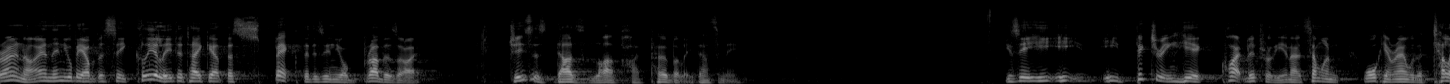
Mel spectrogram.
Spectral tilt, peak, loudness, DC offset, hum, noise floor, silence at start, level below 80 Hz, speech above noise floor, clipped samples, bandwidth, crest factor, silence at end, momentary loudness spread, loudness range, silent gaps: -5 dB/octave; -16 dBFS; -37 LUFS; under 0.1%; none; -77 dBFS; 0 s; -70 dBFS; 41 dB; under 0.1%; 15 kHz; 20 dB; 0 s; 11 LU; 11 LU; none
